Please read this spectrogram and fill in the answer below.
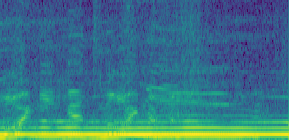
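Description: A dog howling: one long, steady howl held throughout, with a second, lower howl wavering up and down beneath it.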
